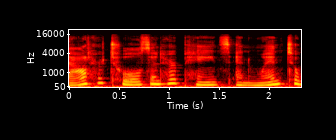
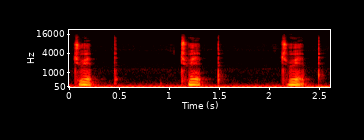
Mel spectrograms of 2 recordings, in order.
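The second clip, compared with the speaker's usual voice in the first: soft, short, separate drips; quiet, spaced-out drips; dripping sound effect; 9 dB quieter, slower than usual. A narrator's reading. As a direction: let each word fall like a drop of water. Narrator imitates water dripping.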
